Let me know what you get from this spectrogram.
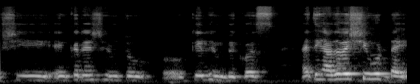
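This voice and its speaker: Lively intonation marks a woman's speech, delivered at a moderate tempo. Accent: Kannada. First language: Kannada. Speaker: author. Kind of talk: casual interview.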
